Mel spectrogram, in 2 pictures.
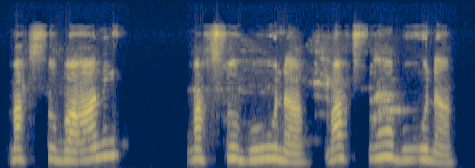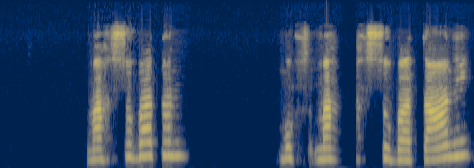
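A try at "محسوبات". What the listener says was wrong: अब आप ये वाव ये मिस कर रही हैं, मुअन्नस में आप ये वाला वाव मिस कर रही हैं, तो फिर से करें।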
